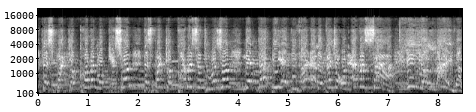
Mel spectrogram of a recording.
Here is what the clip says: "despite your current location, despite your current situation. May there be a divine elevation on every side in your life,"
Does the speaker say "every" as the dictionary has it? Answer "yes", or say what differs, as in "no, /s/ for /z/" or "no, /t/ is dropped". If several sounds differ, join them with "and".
no, /ɹ/ is dropped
